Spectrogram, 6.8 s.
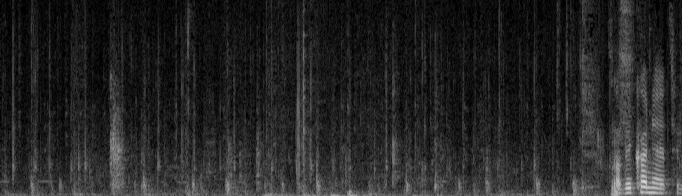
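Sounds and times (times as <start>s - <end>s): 
horse-drawn cart rumbling away: 0.0s - 6.8s
speech: 6.1s - 6.8s.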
